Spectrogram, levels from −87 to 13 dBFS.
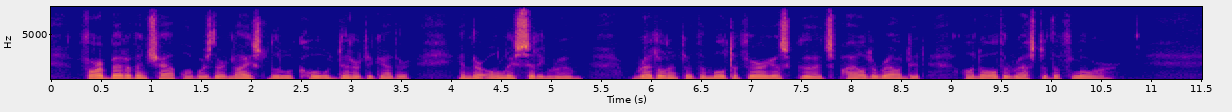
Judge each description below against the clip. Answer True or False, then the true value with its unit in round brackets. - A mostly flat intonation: True (2.3 semitones)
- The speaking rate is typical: True (160 wpm)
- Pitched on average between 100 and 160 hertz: True (140 Hz)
